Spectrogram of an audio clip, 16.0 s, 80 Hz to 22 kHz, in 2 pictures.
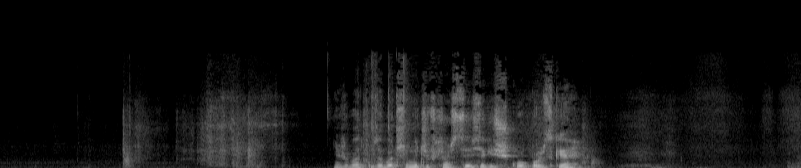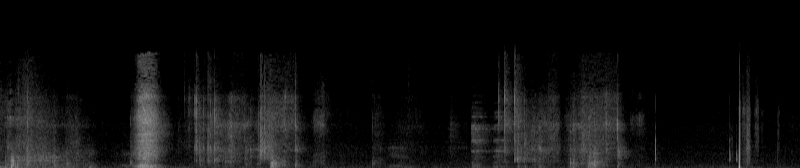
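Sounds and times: book pages rustling: 0:01.2 - 0:06.0, 0:07.7 - 0:08.9, 0:09.9 - 0:11.9, 0:13.0 - 0:14.5.

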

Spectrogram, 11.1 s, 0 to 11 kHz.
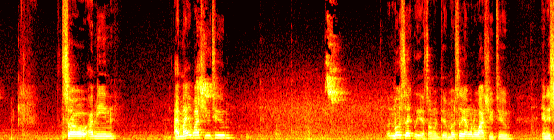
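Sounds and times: high bird chirp: 0:06.5 - 0:07.0.

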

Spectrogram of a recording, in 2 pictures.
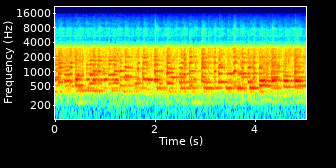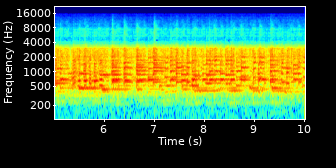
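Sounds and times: banjo playing ragtime tune: 0:00.0 - 0:10.0.

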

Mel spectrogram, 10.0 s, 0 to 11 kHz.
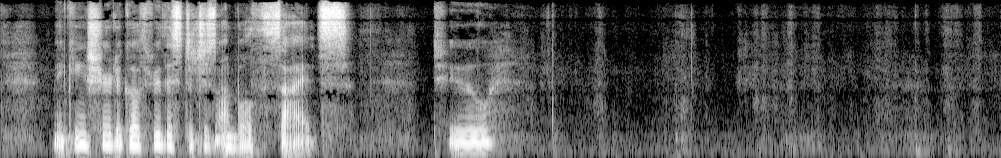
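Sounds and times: yarn rustling: 0:00.0 - 0:10.0.

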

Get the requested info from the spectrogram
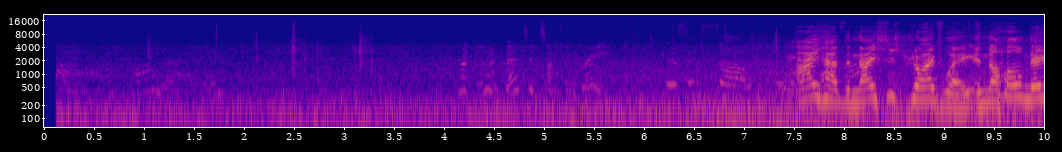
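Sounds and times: plastic wheels rolling on asphalt: 0:00.6 - 0:10.0.

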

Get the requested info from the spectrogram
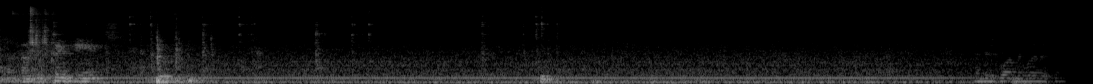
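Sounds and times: steady low hum: 0:00.0 - 0:10.7.

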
